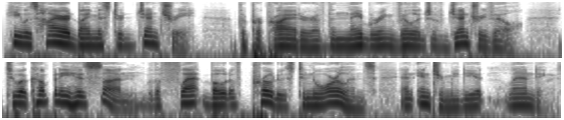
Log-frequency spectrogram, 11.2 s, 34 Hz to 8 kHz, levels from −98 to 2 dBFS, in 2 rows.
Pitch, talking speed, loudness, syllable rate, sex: 120 Hz, 160 wpm, -20 LUFS, 5.3 syllables/s, male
